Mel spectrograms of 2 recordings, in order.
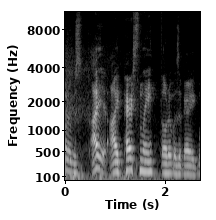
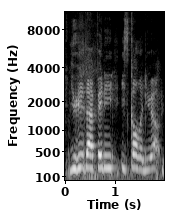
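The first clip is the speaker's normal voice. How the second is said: loud, high teasing shout; mock call-out; 8 semitones higher, 10 dB louder than usual. Taunting an absent hard man for a friend, loud teasing shout. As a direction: yell it like you want him to hear. Calling out to absent Vinnie Jones.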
